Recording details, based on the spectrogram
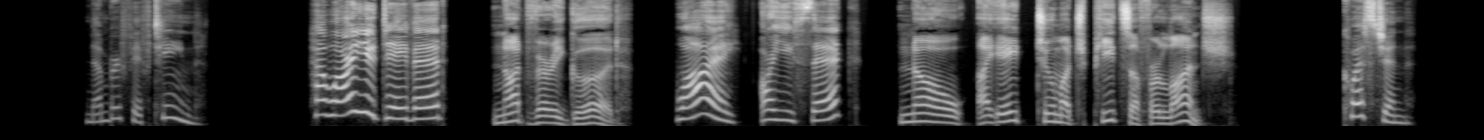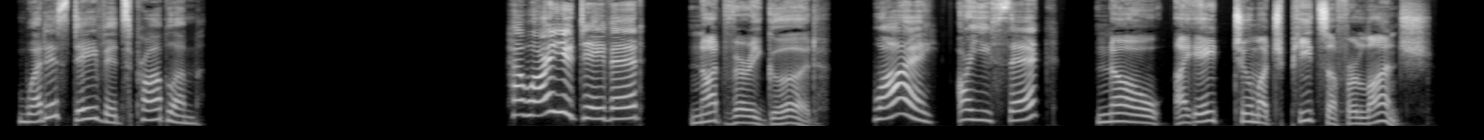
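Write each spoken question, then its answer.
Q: Question. What is David's problem?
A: He ate too much pizza for lunch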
